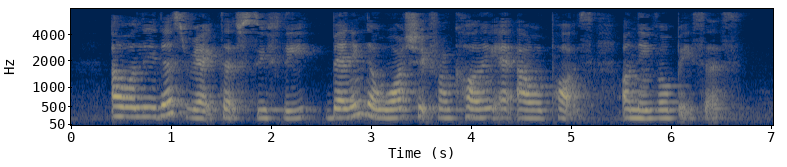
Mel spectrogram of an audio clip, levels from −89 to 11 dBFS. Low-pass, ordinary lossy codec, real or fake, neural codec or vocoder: 7.2 kHz; MP3, 32 kbps; real; none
